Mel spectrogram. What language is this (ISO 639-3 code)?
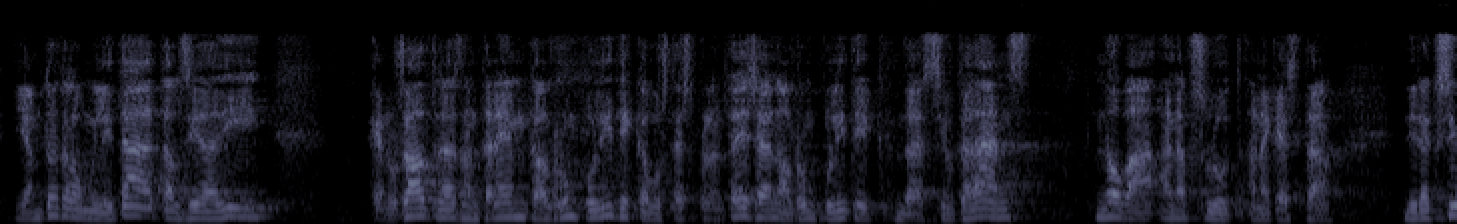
cat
